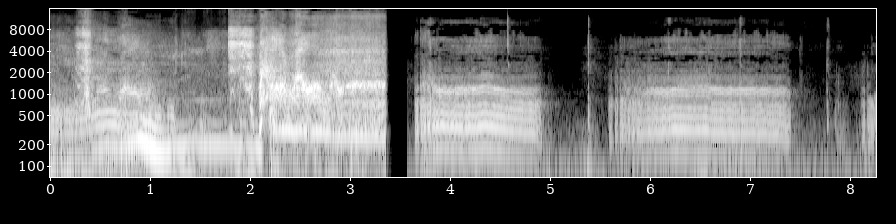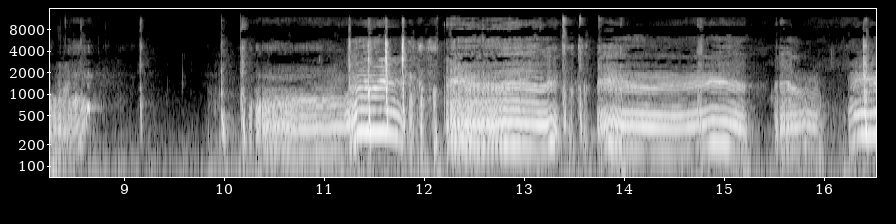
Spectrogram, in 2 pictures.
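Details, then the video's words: Angry Chihuahua growling in long, wavering, whiny rumbles that rise and fall, pausing briefly between bursts; a loud noisy burst opens the sequence and laughter follows. "The most Angry Chihuahua in the world"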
